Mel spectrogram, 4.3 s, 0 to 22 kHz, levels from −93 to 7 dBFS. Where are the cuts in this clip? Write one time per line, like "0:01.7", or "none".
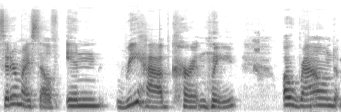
none

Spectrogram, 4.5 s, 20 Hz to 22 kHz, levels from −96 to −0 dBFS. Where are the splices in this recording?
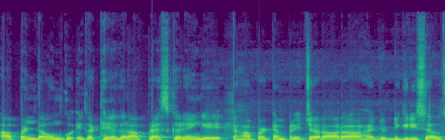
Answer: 0:02.4

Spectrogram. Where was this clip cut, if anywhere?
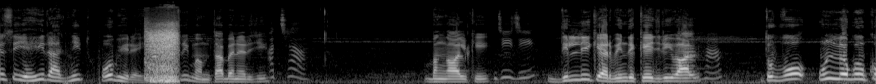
0:01.5

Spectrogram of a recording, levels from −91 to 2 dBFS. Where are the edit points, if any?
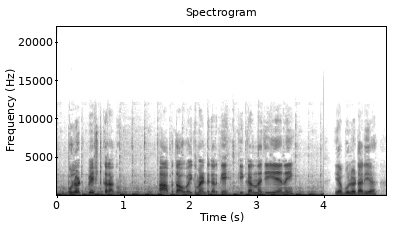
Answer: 0:04.0

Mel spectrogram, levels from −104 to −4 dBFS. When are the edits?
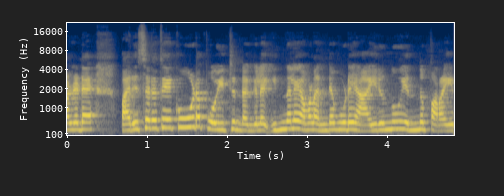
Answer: none

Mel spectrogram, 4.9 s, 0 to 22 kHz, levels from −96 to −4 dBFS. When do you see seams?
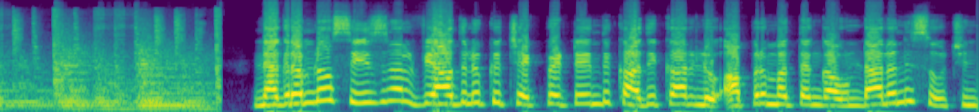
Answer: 0:01.1

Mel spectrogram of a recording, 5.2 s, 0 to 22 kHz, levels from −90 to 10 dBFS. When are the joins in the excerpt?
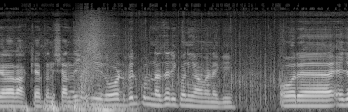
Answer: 0:01.3

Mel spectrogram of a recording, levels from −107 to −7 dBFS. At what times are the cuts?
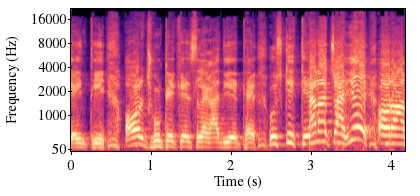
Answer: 0:03.0

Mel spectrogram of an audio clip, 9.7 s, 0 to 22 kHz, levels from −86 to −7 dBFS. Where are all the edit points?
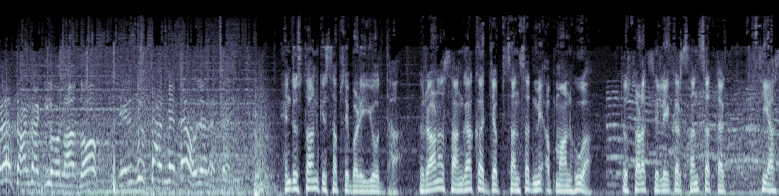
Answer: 0:01.3

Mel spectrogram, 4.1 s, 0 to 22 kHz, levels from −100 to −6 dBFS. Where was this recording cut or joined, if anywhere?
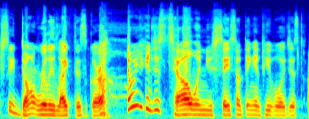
0:01.6

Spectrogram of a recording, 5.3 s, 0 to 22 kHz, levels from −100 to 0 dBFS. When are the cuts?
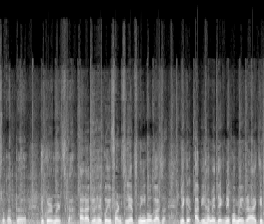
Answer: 0:01.6

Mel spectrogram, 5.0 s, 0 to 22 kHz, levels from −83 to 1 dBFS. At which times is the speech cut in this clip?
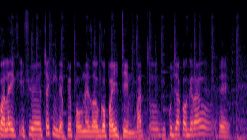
none

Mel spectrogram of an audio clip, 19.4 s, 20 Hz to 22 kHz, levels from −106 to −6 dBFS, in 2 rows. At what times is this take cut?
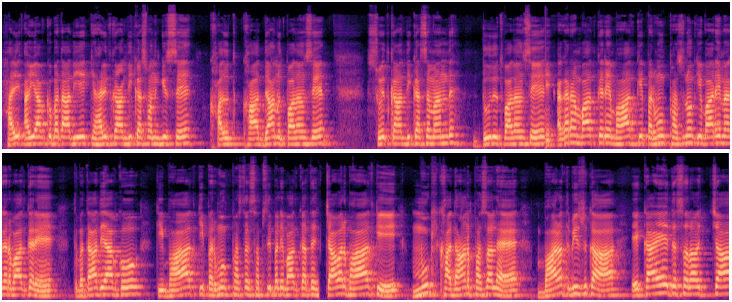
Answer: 0:07.3
0:14.0

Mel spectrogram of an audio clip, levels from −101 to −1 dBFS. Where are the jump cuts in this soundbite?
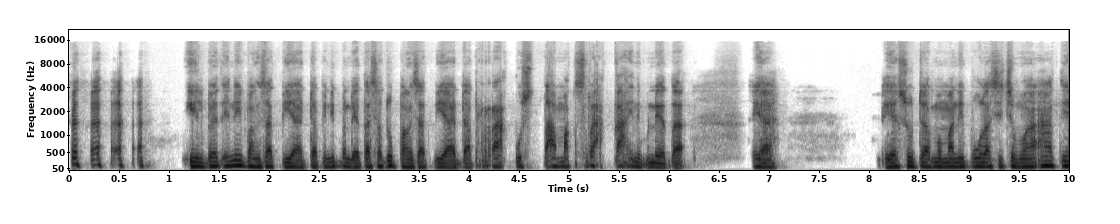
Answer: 0:01.0

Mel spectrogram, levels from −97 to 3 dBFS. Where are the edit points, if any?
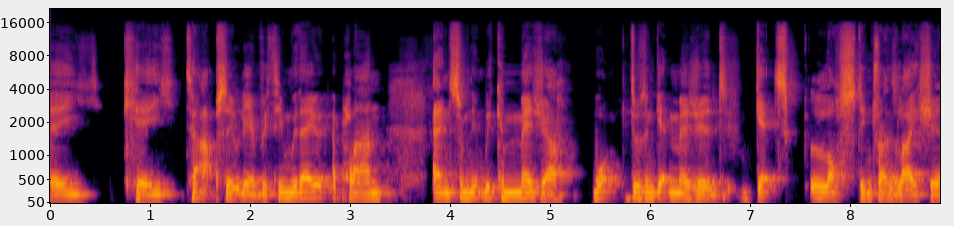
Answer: none

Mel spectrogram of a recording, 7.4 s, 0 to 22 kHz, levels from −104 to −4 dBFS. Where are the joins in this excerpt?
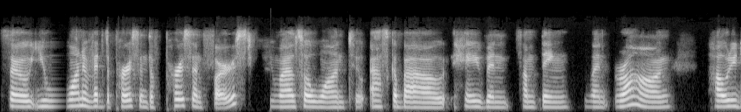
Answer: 0:02.6

